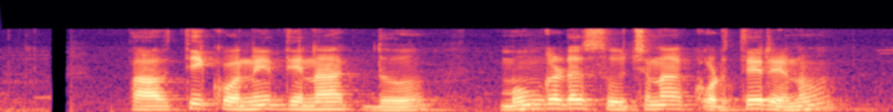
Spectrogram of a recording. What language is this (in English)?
Kannada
